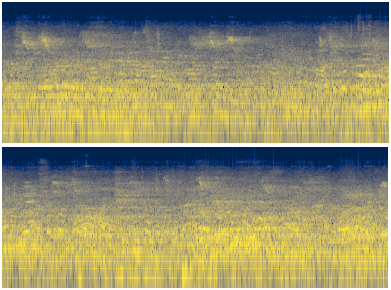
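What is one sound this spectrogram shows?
A crowd of men and women talks in a steady murmur outdoors.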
